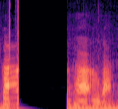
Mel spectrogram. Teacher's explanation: जो का है, का कंठ, एक कंठ से उच्चारण होने वाले सभी वर्ण है।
